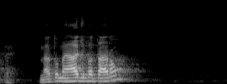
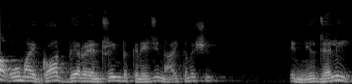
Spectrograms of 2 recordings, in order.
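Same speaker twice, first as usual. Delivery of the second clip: soft, slow, mocking the panicked foreigner; 8 dB quieter, much slower than usual. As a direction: imitate a fussy official sneeringly, slowly and softer. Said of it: "फिर ये मत बोलना". (धीमी, नरम, चिढ़ाती हुई नकल)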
